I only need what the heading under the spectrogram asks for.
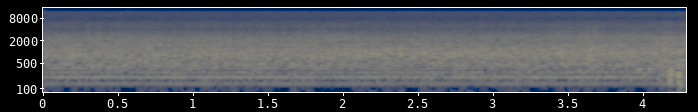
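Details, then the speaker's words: Electric heater, owner thinks about 50 to 60 years old, after cleaning and lubrication, test run on low heat; smooth steady low hum with even airy rush, no rattle, squeal or scraping, fan runs freely and quietly. "that switch is getting a bit old so I just leave it on low Works quite well"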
